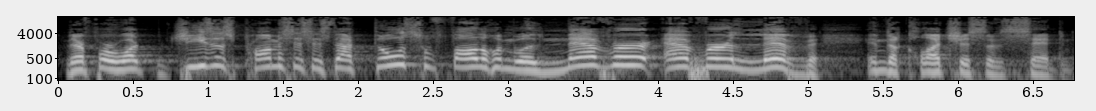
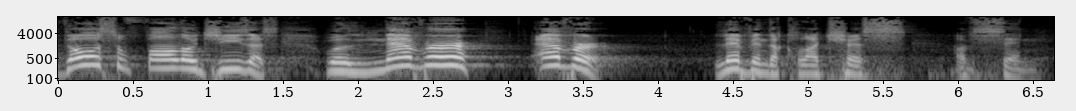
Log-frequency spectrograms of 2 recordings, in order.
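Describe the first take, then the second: First: "never, ever" high and loud, preaching at full force; emphatic never ever. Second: "never, ever" even louder and higher on the repeat; repeated with more force. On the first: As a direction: lean hard into "never, ever". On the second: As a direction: drive "never, ever" home harder the second time. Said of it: "Let me repeat that". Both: Acted.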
